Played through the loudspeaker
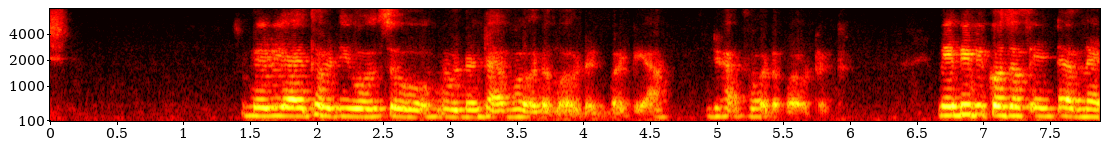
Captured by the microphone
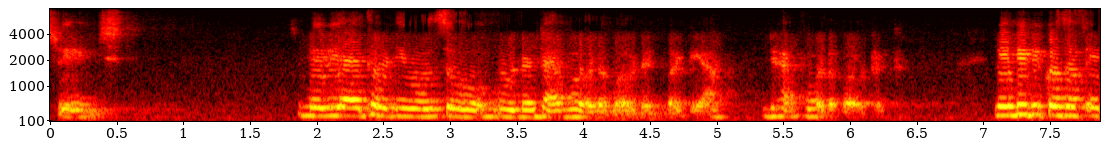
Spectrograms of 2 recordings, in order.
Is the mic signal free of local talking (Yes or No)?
Yes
